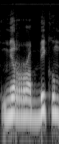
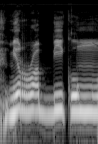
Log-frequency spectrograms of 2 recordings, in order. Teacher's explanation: সহ একটা গুন্না ছাড়া র এবং লামের ক্ষেত্রে গুন্না ছাড়া ইদগাম হবে অর্থাৎ কমপ্লিটলি যুক্ত হয়ে যাবে দুইটা অর্থাৎ নুনের কোন অস্তিত্ব থাকবে না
